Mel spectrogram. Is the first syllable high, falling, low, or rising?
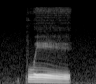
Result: falling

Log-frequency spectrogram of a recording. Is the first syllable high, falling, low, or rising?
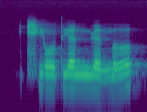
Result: high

